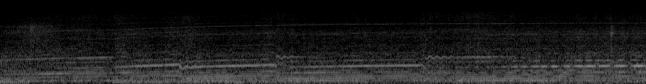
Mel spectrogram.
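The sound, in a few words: race cars driving past in a racing video game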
